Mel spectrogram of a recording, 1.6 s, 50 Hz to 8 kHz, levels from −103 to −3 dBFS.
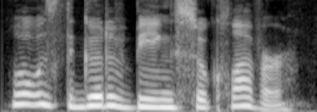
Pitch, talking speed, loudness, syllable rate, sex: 205 Hz, 300 wpm, -16 LUFS, 6.3 syllables/s, female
